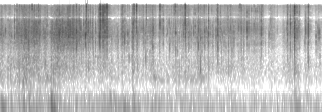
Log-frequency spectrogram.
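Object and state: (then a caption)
Plastic bubble wrap. Clear plastic bubble wrap lies flat while individual air bubbles are pinched and popped between fingertips. A dense bright crinkling in the first second and a half gives way to a string of sharp, short pops at an irregular pace. The sound stays almost entirely in the high range, with very little low end.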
